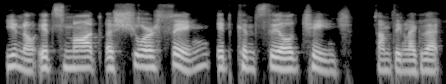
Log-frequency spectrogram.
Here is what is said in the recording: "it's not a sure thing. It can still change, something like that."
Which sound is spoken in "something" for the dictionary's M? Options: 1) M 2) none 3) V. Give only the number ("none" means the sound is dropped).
1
